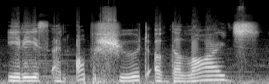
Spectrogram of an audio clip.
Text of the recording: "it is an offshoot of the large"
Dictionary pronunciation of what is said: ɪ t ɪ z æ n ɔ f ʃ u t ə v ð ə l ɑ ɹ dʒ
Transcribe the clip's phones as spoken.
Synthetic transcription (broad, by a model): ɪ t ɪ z æ n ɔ p ʃ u t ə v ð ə l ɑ ɹ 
